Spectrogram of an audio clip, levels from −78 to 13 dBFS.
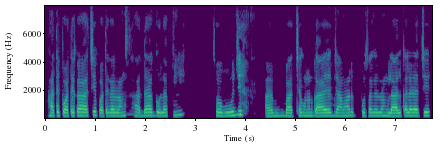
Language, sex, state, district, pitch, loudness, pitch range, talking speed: Bengali, female, West Bengal, Dakshin Dinajpur, 220 Hz, -17 LUFS, 215-230 Hz, 130 wpm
